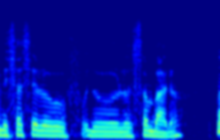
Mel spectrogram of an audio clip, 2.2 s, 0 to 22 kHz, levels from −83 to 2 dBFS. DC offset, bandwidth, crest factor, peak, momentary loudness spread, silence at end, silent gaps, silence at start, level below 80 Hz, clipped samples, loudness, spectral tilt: under 0.1%; 13.5 kHz; 18 dB; -26 dBFS; 7 LU; 0 s; none; 0 s; -80 dBFS; under 0.1%; -44 LUFS; -7 dB/octave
